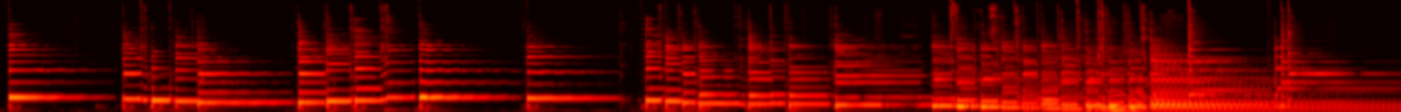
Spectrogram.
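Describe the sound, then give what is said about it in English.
A traditionally built acoustic guitar plays a flowing passage of plucked notes and chords, ringing and resonant, with a descending run that settles into a full, sustained final chord. No one speaks. “I mean, for a traditionally built guitar, it's sounding very loud and big.”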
